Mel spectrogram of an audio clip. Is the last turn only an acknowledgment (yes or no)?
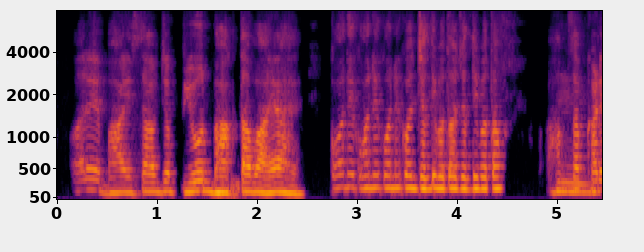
yes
